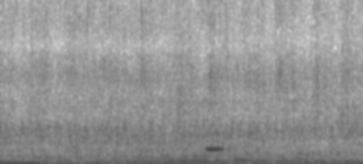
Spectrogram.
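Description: Water circulates at a pumping station with no power supply, a steady, rushing flow that holds at a constant level throughout the clip.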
